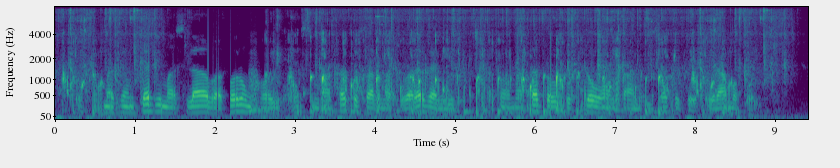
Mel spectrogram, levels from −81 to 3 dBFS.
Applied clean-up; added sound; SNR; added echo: none; Liquid; 2 dB; none.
